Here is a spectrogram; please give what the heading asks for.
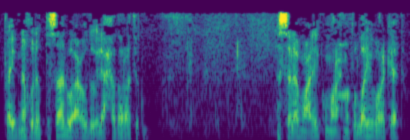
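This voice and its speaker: A man's voice: medium pitch, very fast, vocal fry, muffled recording, slight background noise. A man with an Egyptian accent preaching on a televised call-in show, pleading and firing rhetorical questions at his listeners. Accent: Egyptian Arabic. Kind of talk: televised sermon with callers.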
